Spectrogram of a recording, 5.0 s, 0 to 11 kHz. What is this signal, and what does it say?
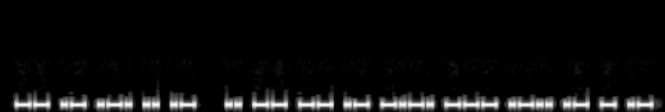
Morse code, heard as a keyed tone, about 36 wpm, 800 Hz. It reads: MARIA IMMACOLATA
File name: audios / portugais / portugais texte en clair 1 vitesse 35 mots minutes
